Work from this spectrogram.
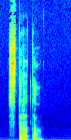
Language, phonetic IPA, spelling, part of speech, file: Polish, [ˈstrata], strata, noun, Pl-strata.ogg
